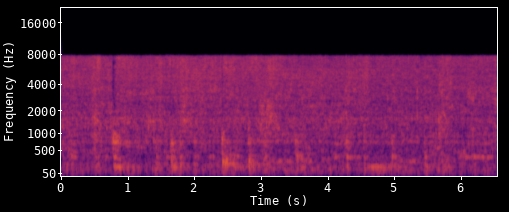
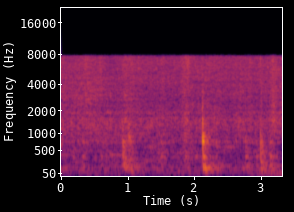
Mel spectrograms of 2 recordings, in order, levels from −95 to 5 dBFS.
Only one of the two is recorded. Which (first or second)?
second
